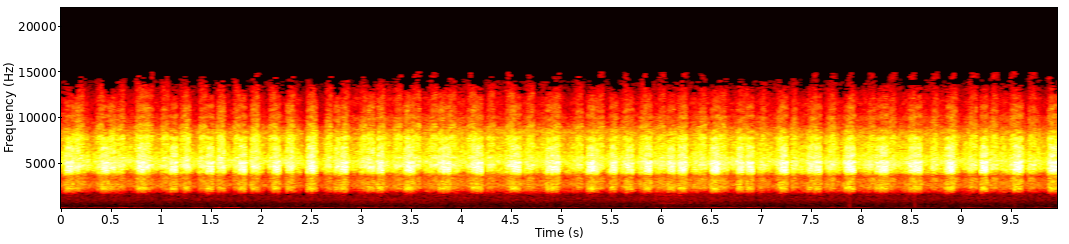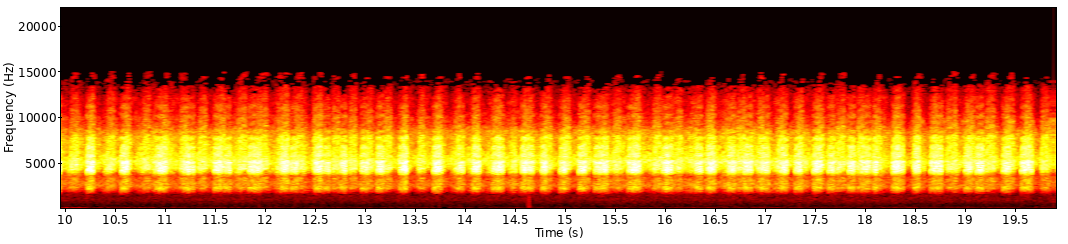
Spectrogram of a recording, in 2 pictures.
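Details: Midsummer cicadas in a pine forest in Greece produce a relentless, high, sizzling buzz made of fast regular pulses, steady in loudness across the whole stretch, with no birds or voices.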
